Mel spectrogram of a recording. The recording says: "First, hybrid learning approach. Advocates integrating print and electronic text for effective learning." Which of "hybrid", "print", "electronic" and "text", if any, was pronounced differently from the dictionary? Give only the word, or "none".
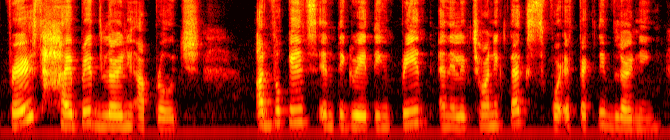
none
